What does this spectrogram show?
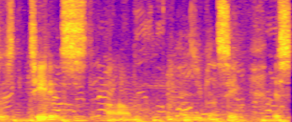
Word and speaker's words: Tidus: thought it was person I thought it was Titus but I looked it up online and it's actually pronounced as tetus um as you see this is the first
